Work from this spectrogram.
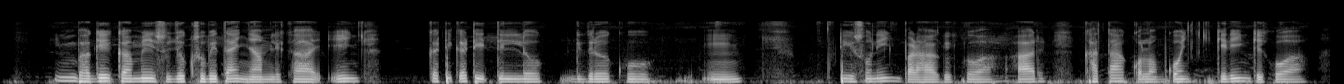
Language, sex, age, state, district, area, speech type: Santali, male, 18-30, West Bengal, Birbhum, rural, spontaneous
